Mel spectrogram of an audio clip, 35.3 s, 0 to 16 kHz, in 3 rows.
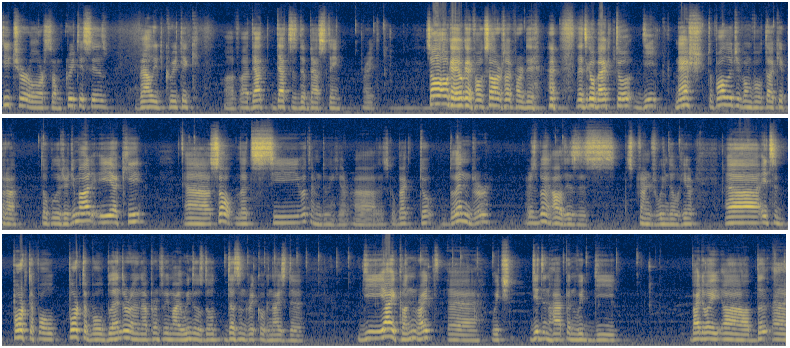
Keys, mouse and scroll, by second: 5.0 middle click, 5.6 shift+middle click, 6.0-6.4 scroll down 3, 7.5 click, 8.4 click, 8.7 click, 9.8 alt+h, 10.4 middle click, 10.7 shift+middle click, 21.8 middle click, 22.2 scroll up 2, 22.7 alt+a, 22.9 middle click, 23.2 shift+middle click, 26.9 middle click, 27.5 shift+middle click, 27.8 middle click, 28.1 middle click, 28.6 shift+middle click, 29.3 shift+middle click, 29.6 middle click, 30.0 scroll up 2, 30.3 shift+middle click, 30.7 middle click, 31.2-31.7 scroll up 2, 32.0 shift+middle click, 32.8 shift+middle click, 33.5 scroll down 1, 34.1 scroll up 1.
